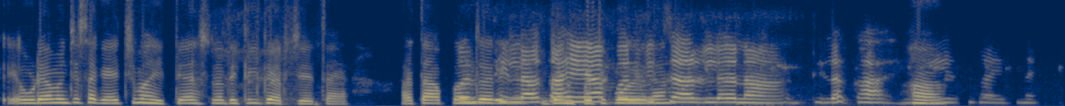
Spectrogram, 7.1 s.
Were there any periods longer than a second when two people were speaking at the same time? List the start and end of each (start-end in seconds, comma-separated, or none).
3.0-4.4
